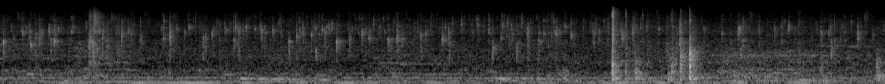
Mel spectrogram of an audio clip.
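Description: Stainless steel square salad mold being lifted off a layered rice salad and set down, with two sharp metal clanks about six and seven seconds in, over a steady hiss and low hum.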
